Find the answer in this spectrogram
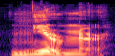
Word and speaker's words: Nirna: She pronounced the name something like Nirnur.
